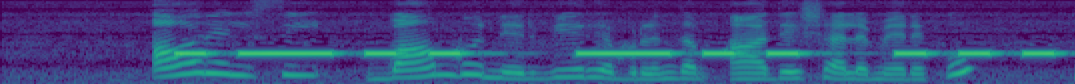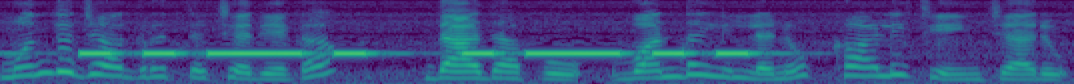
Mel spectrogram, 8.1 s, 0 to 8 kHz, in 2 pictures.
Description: Morse code, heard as a keyed tone, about 10 wpm, 1120 Hz, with room echo and speech in Telugu. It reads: LDSFL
